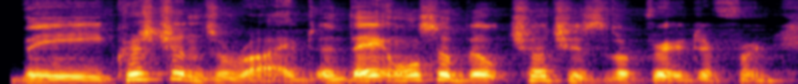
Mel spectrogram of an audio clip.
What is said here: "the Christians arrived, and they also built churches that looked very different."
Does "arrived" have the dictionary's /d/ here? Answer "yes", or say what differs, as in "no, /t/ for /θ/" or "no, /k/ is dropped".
yes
